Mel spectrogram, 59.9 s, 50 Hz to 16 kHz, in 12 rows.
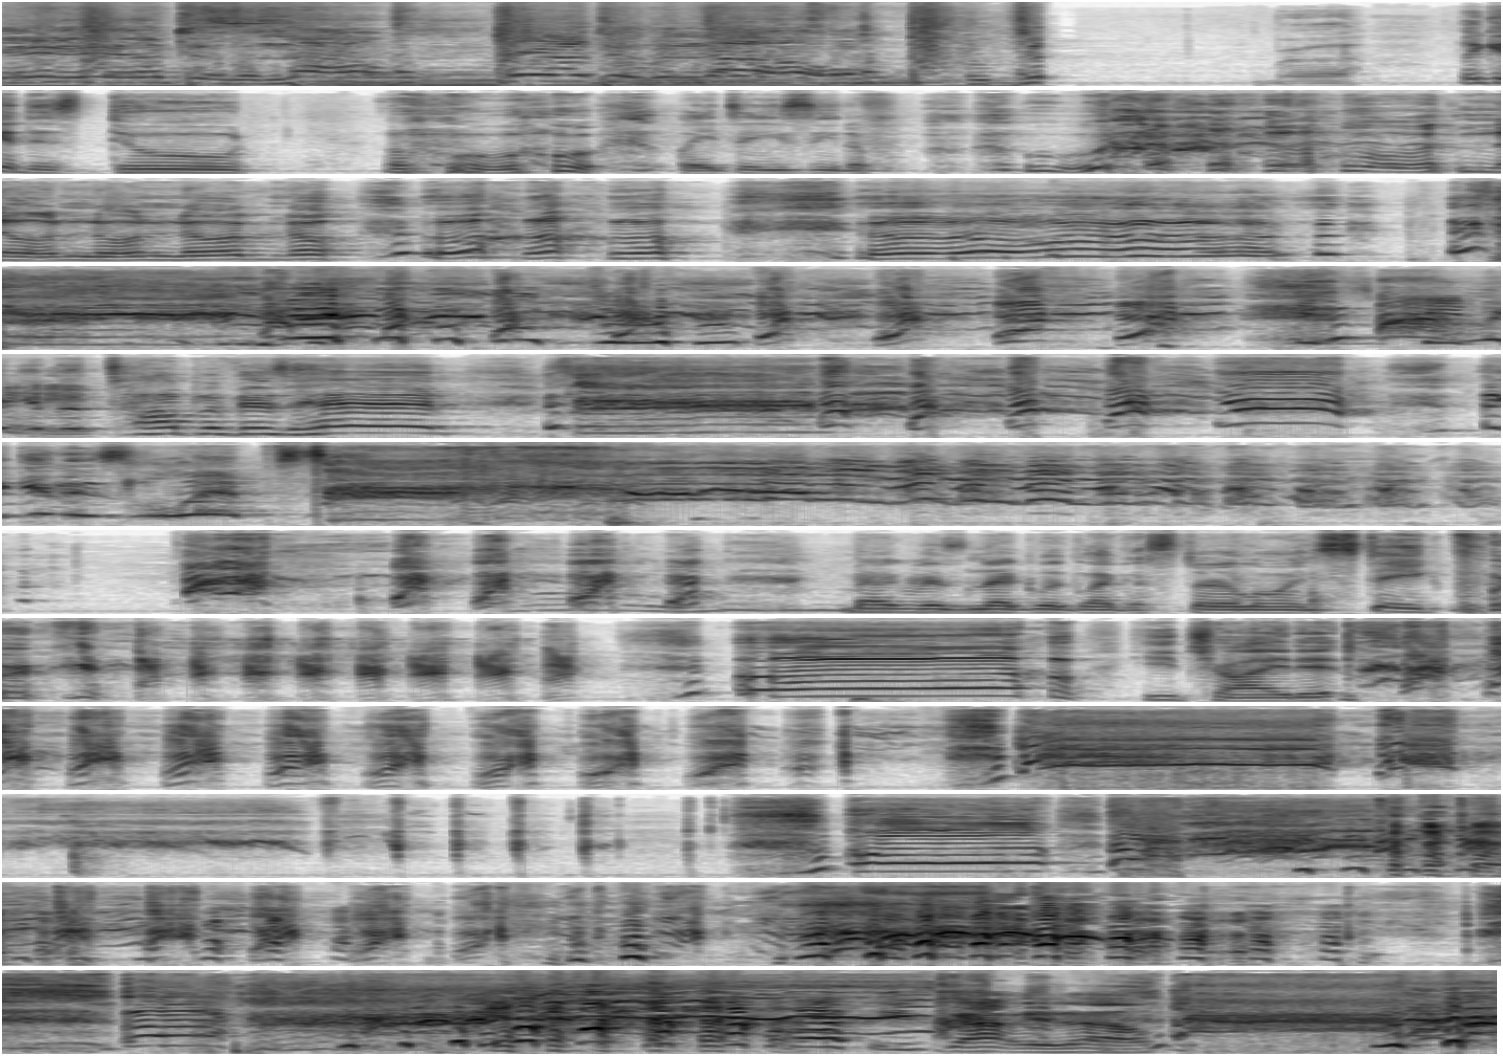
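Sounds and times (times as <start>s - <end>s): man and boy laughing: 6.3s - 7.1s, 8.3s - 20.4s, 21.8s - 24.8s, 26.0s - 32.5s, 34.8s - 38.6s, 39.4s - 59.9s
high-pitched peal of laughter: 14.8s - 20.0s, 39.8s - 47.1s, 47.8s - 59.9s
high-pitched squealing laughter: 26.0s - 30.0s, 41.3s - 45.2s, 55.3s - 59.9s.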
